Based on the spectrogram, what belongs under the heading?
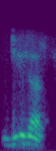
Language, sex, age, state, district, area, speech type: Urdu, male, 30-45, Delhi, Central Delhi, urban, conversation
